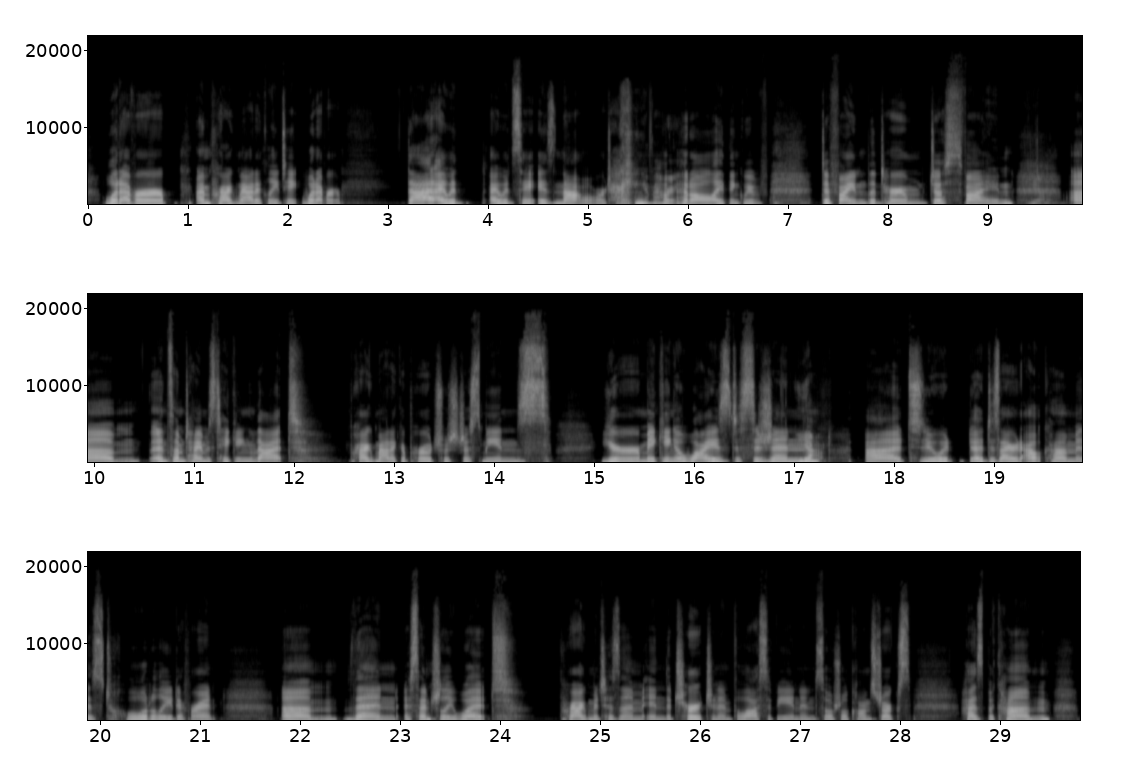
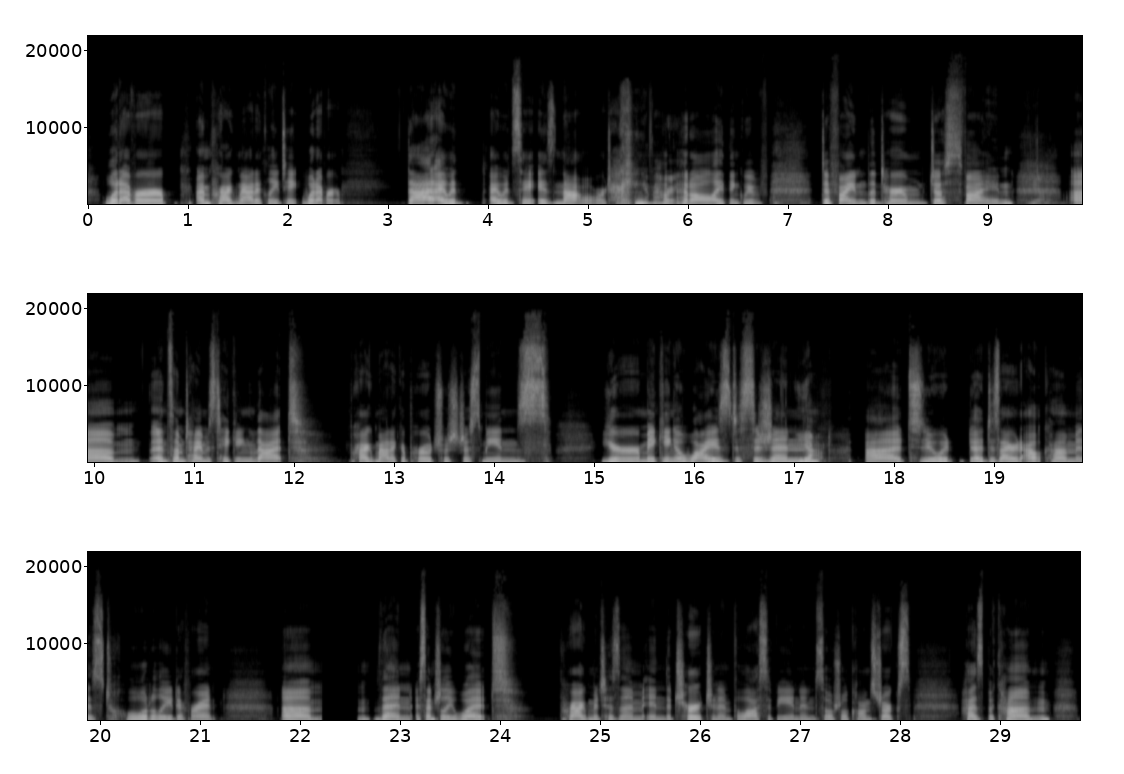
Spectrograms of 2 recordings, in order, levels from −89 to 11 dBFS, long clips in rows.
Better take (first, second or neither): first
